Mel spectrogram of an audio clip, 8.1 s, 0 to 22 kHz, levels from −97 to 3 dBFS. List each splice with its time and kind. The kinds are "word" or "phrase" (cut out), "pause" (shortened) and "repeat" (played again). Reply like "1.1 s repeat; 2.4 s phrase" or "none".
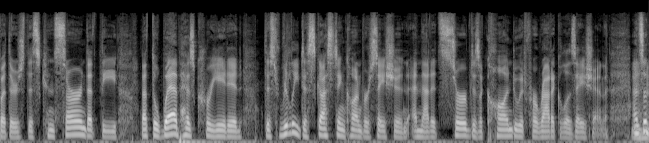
none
